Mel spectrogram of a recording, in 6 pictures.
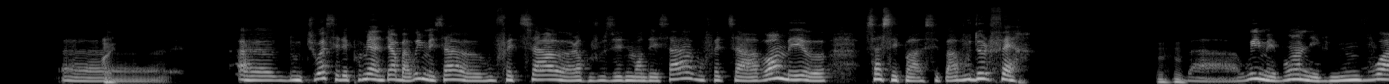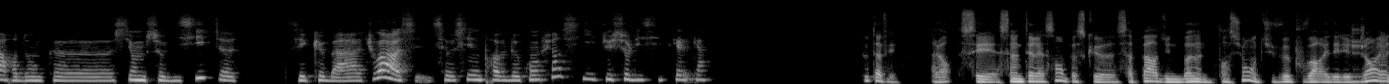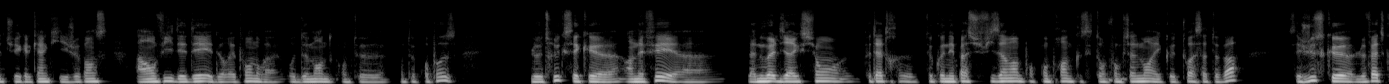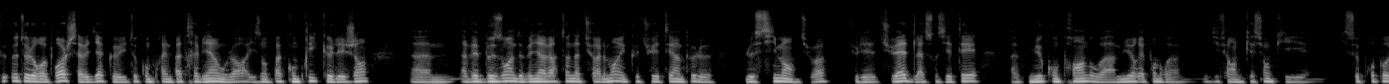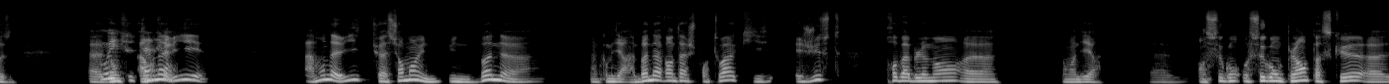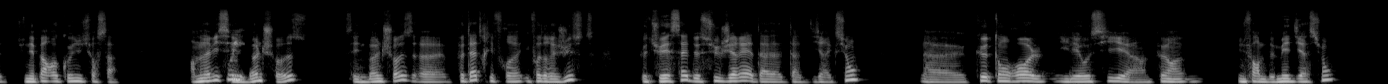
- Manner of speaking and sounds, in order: drawn out: "Heu"; stressed: "aides"; stressed: "avis"; stressed: "médiation"
- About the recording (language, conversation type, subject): French, advice, Comment puis-je refuser des demandes au travail sans avoir peur de déplaire ?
